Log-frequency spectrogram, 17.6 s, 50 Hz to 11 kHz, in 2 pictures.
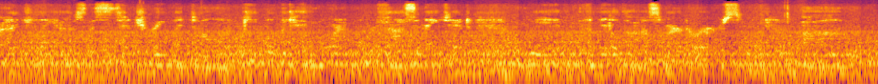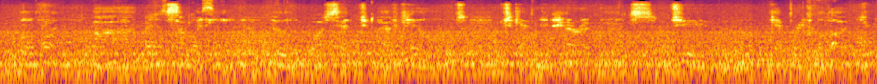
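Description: Steady road and tyre noise inside the cabin of a 2011 VW Tiguan SEL cruising at highway speed on 18-inch wheels with 50-series tyres. The voices of a talk programme play underneath it.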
